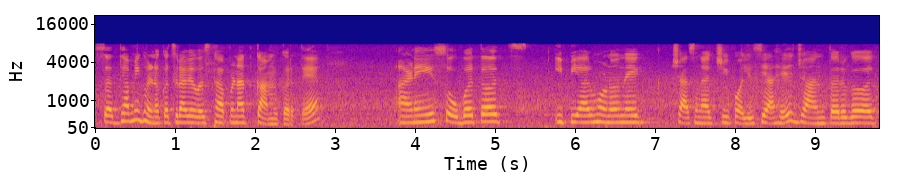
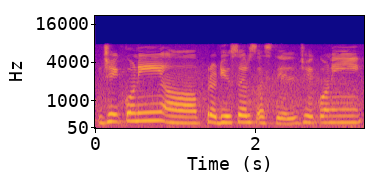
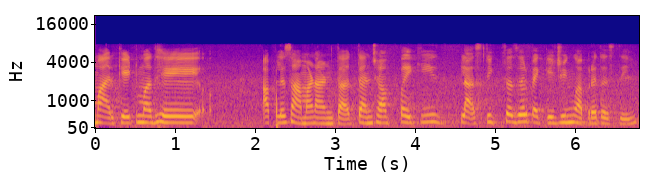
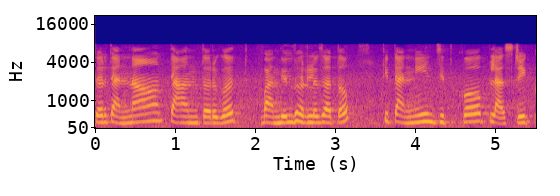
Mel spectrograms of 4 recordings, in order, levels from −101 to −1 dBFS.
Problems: constant background noise, background conversations at intervals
